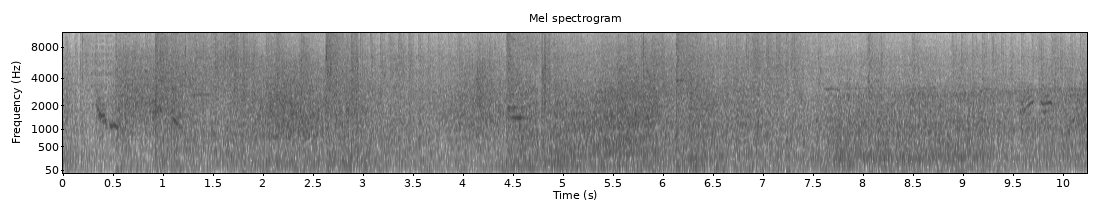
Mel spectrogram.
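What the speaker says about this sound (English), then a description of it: "A lot of white phosphorus coming in. A few mortar shells as well." A dense, continuous barrage of white phosphorus and mortar shells in Company of Heroes 2 rumbles and crackles without pause, explosions overlapping into a heavy wash of battle noise with a voice faintly beneath.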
